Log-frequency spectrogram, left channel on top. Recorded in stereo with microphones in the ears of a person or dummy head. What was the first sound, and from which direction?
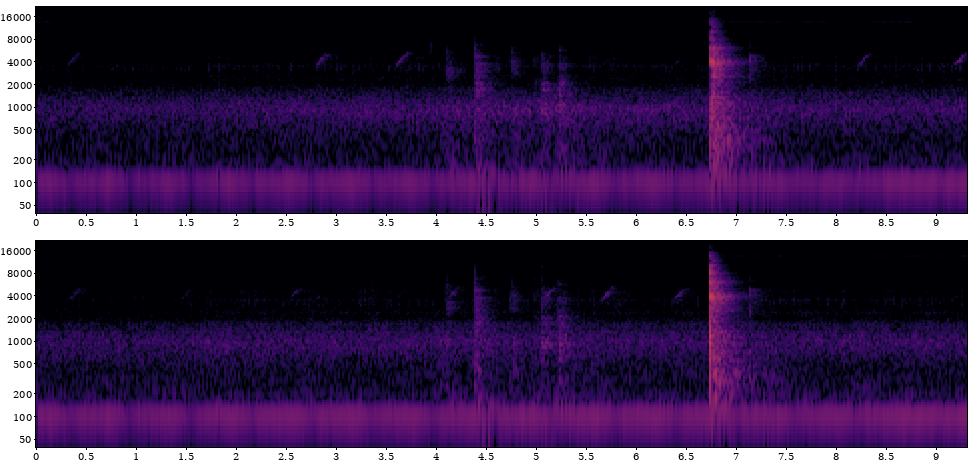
Footsteps, 60° right (ahead or behind).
